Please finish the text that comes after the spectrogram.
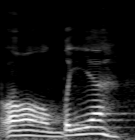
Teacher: Ra ini fathah, ra-nya maka tafkhim dibaca tebal. Radiyah, di dodnya tebal tetap meskipun kasrah gitu ya, karena dia huruf itbaq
